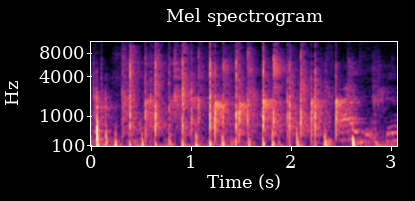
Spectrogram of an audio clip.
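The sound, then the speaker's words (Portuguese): A short round of applause for a birthday: hands clapping in quick, slightly uneven bursts for a few seconds, fairly loud, like a small group clapping together. “Então, ah, saúde de palmas. Meus parabéns.”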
